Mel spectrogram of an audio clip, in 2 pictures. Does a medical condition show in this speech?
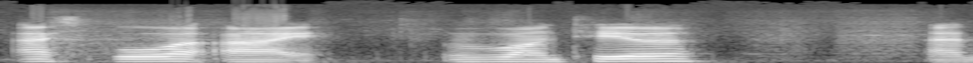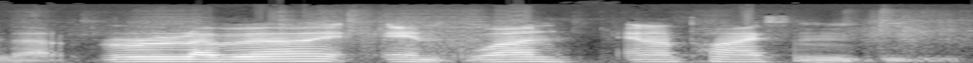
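Yes: Down syndrome.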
